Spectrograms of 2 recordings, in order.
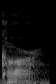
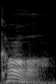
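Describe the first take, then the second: First: It is said with the final r sound. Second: It is said without the final r sound.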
